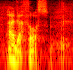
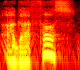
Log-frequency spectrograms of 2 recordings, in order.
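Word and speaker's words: ἀγαθός: good in ancient Greek, it's agathos, but actually the accent is on the last element of that word, so your voice would go agathos. You hear my voice rising in pitch at the last syllable, agathos.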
